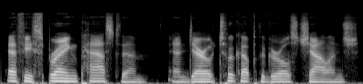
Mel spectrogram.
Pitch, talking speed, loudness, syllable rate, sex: 125 Hz, 180 wpm, -17 LUFS, 4.5 syllables/s, male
